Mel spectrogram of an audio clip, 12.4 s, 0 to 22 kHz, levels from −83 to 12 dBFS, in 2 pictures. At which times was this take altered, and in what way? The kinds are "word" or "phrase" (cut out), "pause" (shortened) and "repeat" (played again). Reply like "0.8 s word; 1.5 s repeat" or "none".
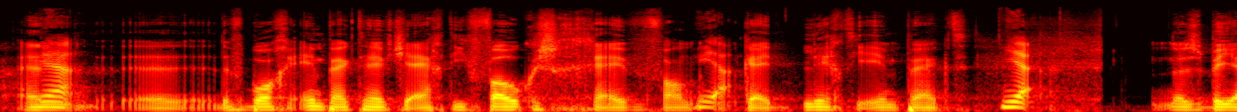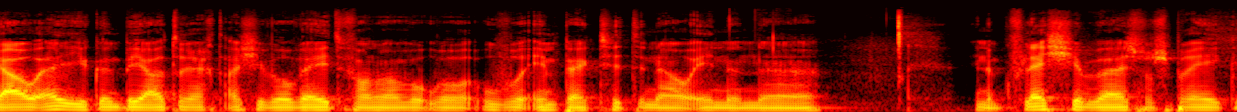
4.0 s word; 11.2 s word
